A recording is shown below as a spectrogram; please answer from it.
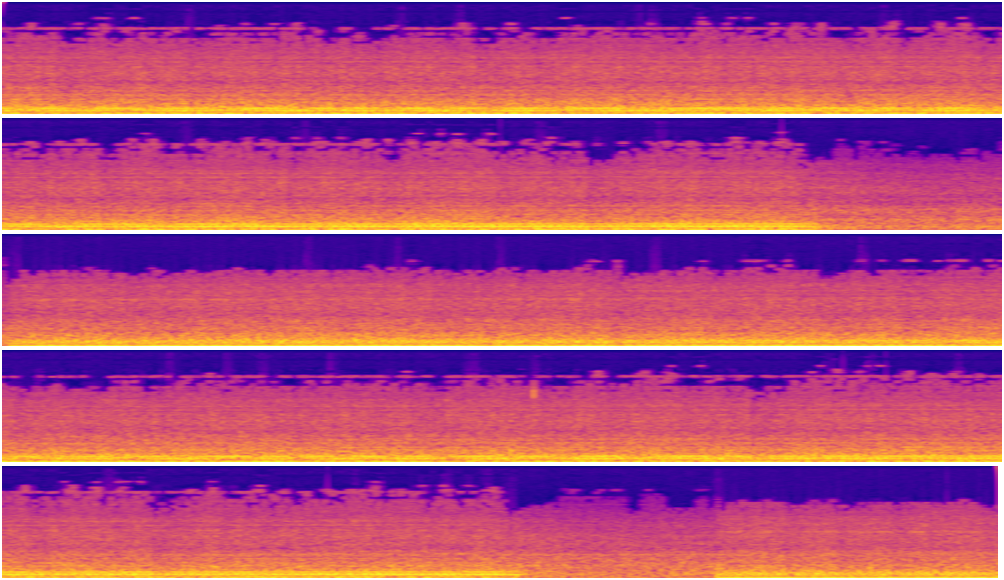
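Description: A heavy truck engine drones steadily while driving in American Truck Simulator, a deep, loud, continuous rumble with a lowboy trailer in tow, briefly dropping out twice as the gears shift before the low hum resumes.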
